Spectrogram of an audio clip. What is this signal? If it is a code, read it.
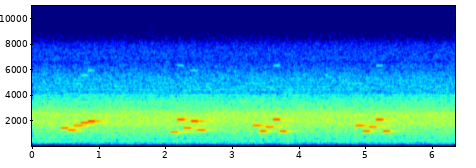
Five-tone selective call (CCIR), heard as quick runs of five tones, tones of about 100 ms, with radio hiss and room echo. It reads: 53790 11503 72662 72662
